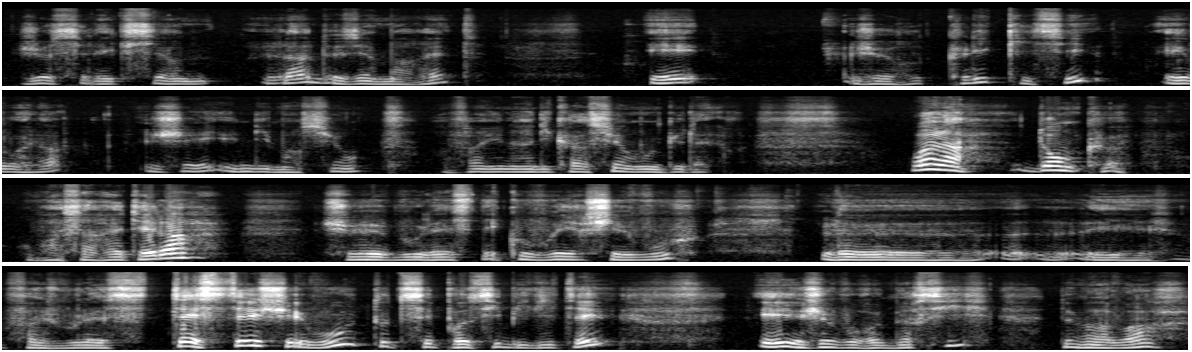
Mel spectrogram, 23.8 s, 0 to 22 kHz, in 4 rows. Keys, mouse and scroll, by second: 1.9 click, 5.1 click, 6.2-7.0 scroll up 2, 9.0-9.5 scroll down 2, 10.0-12.1 drag, 13.9-17.2 drag.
